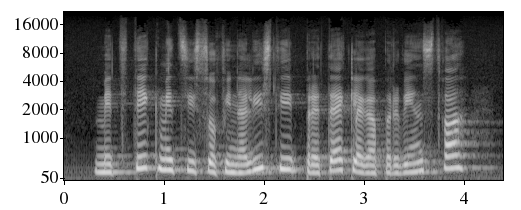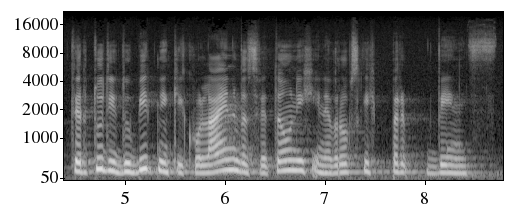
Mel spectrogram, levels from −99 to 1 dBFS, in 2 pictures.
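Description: From start to finish a video or display buzz sits under the speech, a steady 60 Hz buzz with hash riding above it. A screen or its video cabling is coupling interference into the audio path, so the buzz follows the picture's 60 Hz field rate rather than anything in the recording. It sits roughly 35 dB below the speech.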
